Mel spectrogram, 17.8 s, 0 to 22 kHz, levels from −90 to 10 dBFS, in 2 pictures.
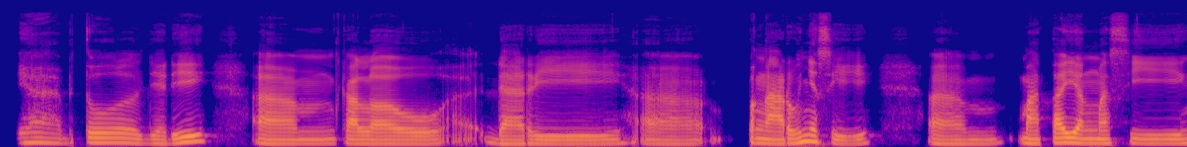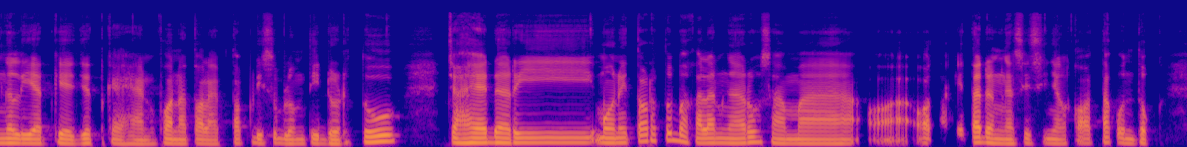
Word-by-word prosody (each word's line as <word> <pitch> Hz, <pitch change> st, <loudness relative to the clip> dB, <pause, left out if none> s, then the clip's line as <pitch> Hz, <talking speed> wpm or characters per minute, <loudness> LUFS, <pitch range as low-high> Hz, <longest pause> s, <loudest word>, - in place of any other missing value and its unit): Iya, 130 Hz, -2 st, -2 dB
betul. 130 Hz, -4 st, +1 dB
Jadi, 110 Hz, +2 st, -1 dB, 0.6 s
mmm, 105 Hz, 0 st, 0 dB
kalau 105 Hz, -1 st, +2 dB, 0.2 s
dari, 105 Hz, -3 st, -1 dB, 0.6 s
eee, 100 Hz, -4 st, -4 dB, 0.4 s
pengaruhnya 115 Hz, +7 st, +4 dB
sih, 110 Hz, -1 st, -4 dB, 0.4 s
eee, 105 Hz, -2 st, -1 dB, 0.5 s
mata 115 Hz, +2 st, +3 dB
yang 120 Hz, -3 st, +5 dB
masih 115 Hz, 0 st, -1 dB
ngelihat 115 Hz, -2 st, +3 dB
gadget 115 Hz, 0 st, 0 dB
kayak 105 Hz, -3 st, -4 dB
handphone 100 Hz, +3 st, -1 dB
atau 110 Hz, -1 st, -1 dB
laptop 105 Hz, +3 st, -6 dB
di 115 Hz, -, -1 dB
sebelum 110 Hz, -2 st, -3 dB
tidur 105 Hz, +2 st, -1 dB
itu, 160 Hz, +4 st, +3 dB, 0.3 s
cahaya 130 Hz, 0 st, +5 dB
dari 130 Hz, 0 st, +1 dB
monitor 130 Hz, +7 st, +1 dB
itu 195 Hz, -, -3 dB
bakalan 125 Hz, -5 st, +1 dB
ngaruh 125 Hz, +4 st, 0 dB
sama, 110 Hz, -3 st, -1 dB, 0.2 s
eee, -, -, -6 dB
otak -, -, -4 dB
kita -, -, 0 dB
dan 125 Hz, -, +3 dB
ngasih 110 Hz, +3 st, -4 dB
sinyal 110 Hz, -1 st, -5 dB
ke -, -, -3 dB
otak 125 Hz, +3 st, -3 dB
untuk, 120 Hz, -4 st, -4 dB
115 Hz, 130 wpm, -23 LUFS, 105-130 Hz, 0.6 s, yang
